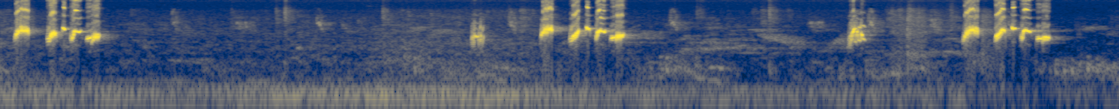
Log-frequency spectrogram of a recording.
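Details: Red-whiskered bulbul singing in the morning, delivering bursts of four or five rapid, bright whistled notes, with single isolated notes between phrases and a faint low hum.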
